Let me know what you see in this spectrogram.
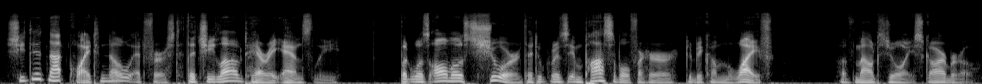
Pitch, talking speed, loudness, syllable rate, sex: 105 Hz, 175 wpm, -21 LUFS, 5.1 syllables/s, male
